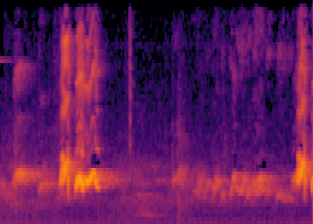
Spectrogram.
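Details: Red-whiskered bulbul, Sơn La, Vietnam, on a cold day, giving a brief ché-style song: one loud, bright warbled burst followed by softer trailing chatter and a final short note.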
